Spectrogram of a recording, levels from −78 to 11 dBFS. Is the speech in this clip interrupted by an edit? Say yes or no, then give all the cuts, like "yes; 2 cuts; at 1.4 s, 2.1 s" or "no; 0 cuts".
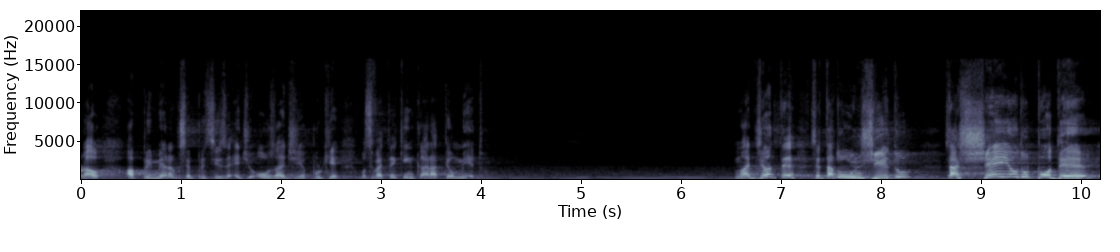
yes; 4 cuts; at 0.9 s, 6.9 s, 7.5 s, 8.7 s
